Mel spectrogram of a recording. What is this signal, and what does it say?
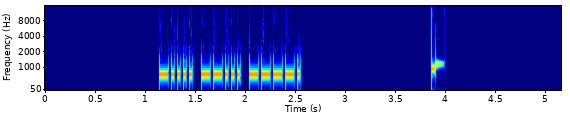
Morse code, heard as a keyed tone, about 40 wpm, 700 Hz. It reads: 679
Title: Numbers - 3-Digit 40wpm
